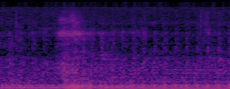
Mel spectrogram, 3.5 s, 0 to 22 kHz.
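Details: 1962 Dodge Custom 880 V8, not run in a long while, on the little gas left in the carburetor: idles and pulls away in drive, brief swell of revs, then settles; runs and drives, smoke likely from sat rings burning oil.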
